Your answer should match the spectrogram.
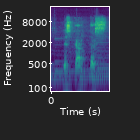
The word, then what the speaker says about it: Descartes: jasa disebut bapak filsafat modern itu decal Hai bacanya decub Ya Descartes PK Rene dekat dari Renu tekad itu mengatakan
